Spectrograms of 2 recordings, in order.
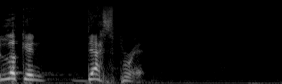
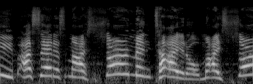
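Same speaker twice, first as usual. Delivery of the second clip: loud, higher, exasperated insistence; exasperated correction; 6 semitones higher, 6 dB louder than usual. Acted. Pastor correcting Habib about the sermon title, exasperated. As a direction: raise your voice to get it through to him.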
